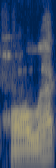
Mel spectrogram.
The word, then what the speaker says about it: Pawlak: Pawlak, she inquired, stressing the first syllable, speaking with a distinctly British accent.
